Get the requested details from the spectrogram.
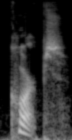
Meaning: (noun) 1. A dead body, especially that of a human as opposed to an animal 2. The dead body of any animal with flesh; the dead body of a vertebrate; a carcass
- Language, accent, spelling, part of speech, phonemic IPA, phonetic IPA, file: English, US, corpse, noun / verb, /koɹps/, [kʰo̞ɹps], En-us-corpse.ogg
